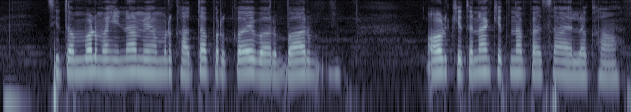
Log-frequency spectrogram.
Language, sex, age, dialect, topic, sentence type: Magahi, female, 25-30, Western, banking, question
